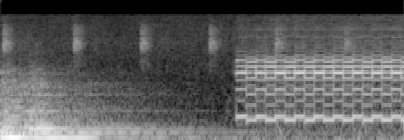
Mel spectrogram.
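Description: A telephone rings while people wait beside it. After a quieter moment, a loud electronic warbling ring starts abruptly and continues steadily to the end.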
